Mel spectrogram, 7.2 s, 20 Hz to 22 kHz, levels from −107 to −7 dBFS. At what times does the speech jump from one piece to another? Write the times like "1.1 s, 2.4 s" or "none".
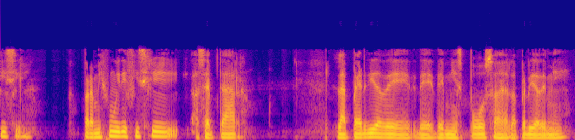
none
